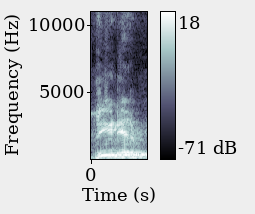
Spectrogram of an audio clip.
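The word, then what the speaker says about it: read: এরপরেই কিন্তু ভার্বটা বসবে ভার্বের তিন নম্বর ফর্ম রিডের তিন নম্বর ফর্ম কিন্তু রেড প্রোনাউন্সিয়েট বাট বানানটা কিন্তু সেম তারপরে একটা কি বসবে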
